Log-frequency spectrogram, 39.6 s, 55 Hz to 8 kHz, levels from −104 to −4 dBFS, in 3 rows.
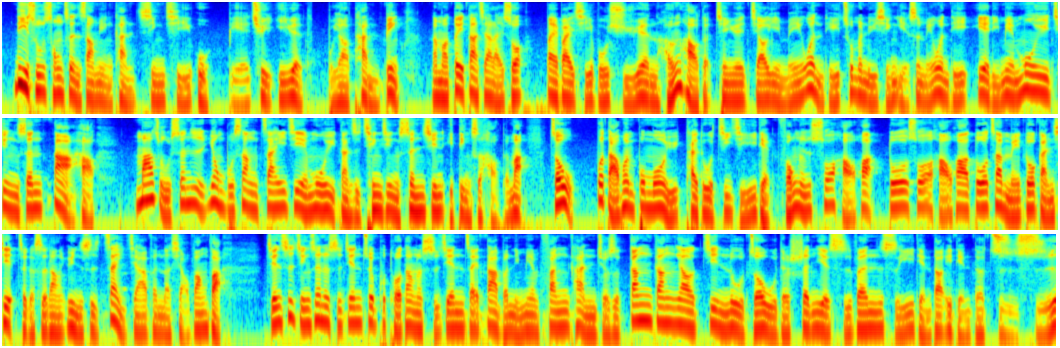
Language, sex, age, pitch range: Chinese, male, 50-69, 100-140 Hz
